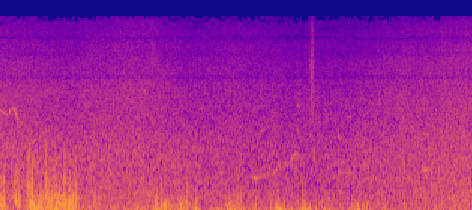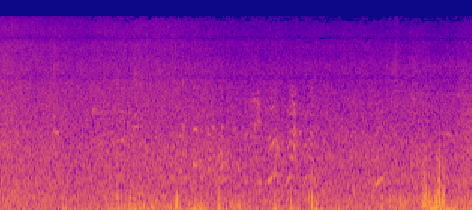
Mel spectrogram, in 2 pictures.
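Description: Wind gusts and buffets loudly outdoors.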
